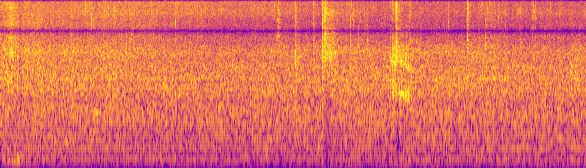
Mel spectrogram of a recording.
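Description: Steady noise of a boat's engine running, mixed with wind and water, with a low hum throughout and a couple of brief clicks about four and five seconds in.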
